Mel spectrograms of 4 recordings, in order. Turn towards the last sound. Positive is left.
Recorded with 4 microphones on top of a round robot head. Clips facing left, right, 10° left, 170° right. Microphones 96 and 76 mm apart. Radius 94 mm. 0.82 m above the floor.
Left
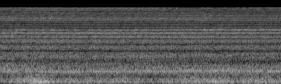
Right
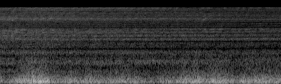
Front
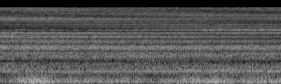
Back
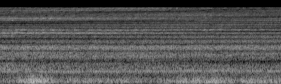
turn(degrees=95)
